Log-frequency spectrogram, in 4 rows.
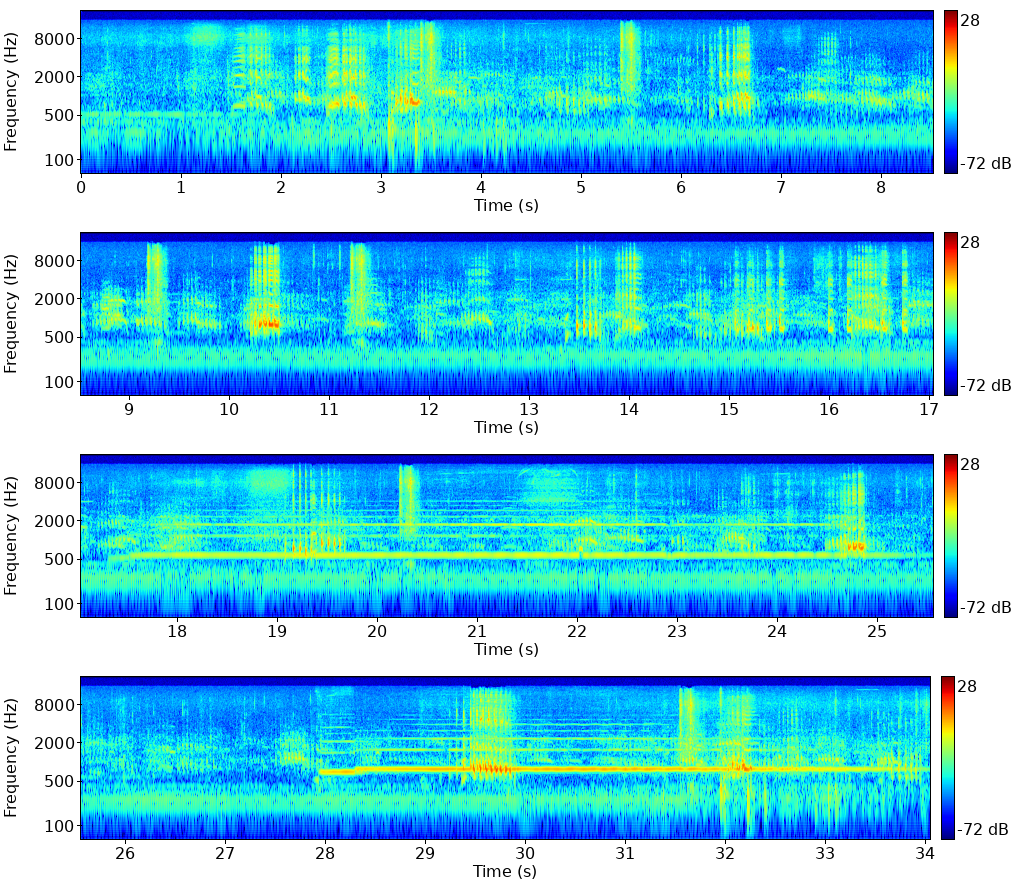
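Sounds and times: cranes calling: 0.0 - 34.0
steady low hum: 0.0 - 34.0
held tone: 17.5 - 25.6, 27.9 - 34.0.

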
